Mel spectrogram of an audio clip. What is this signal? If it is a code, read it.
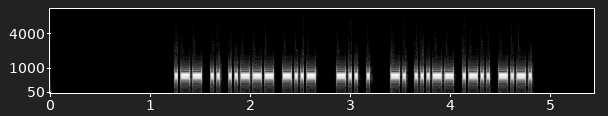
Morse code, heard as a keyed tone, about 40 wpm, 700 Hz. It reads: WI2X DE N3LC
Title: USA Callsign DE Callsign - 4 Characters - 40wpm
